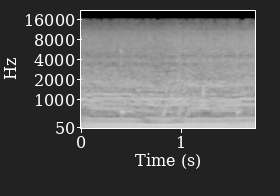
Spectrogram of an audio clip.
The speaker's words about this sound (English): First, we need to chop the oak tree down. This may feel counterintuitive, but it needs to be done to make lots of the new oaks. I just fire up the chainsaw.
